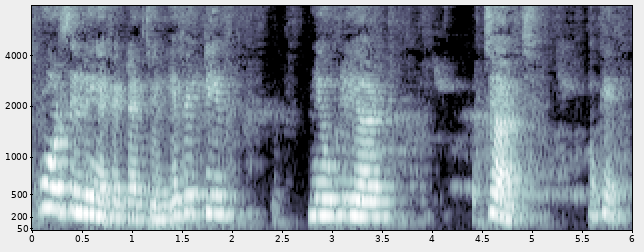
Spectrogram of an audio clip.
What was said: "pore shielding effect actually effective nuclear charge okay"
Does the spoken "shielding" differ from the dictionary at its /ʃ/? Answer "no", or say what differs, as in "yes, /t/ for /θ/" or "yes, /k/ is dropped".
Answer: yes, /s/ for /ʃ/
